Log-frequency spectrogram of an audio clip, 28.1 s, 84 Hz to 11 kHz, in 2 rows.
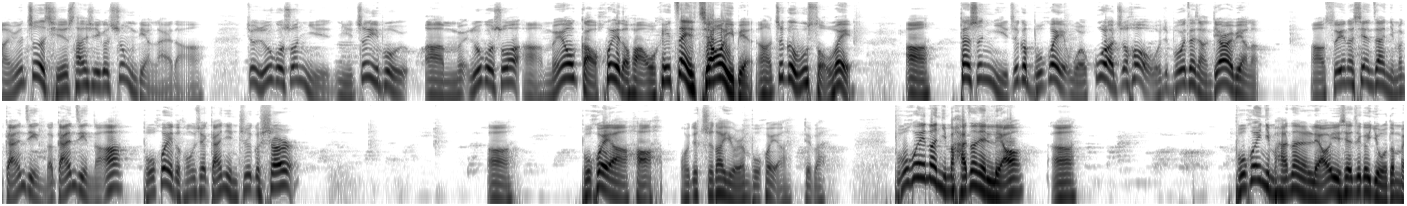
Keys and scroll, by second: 1.5 space, 2.4 ctrl+z, 2.5 space, 4.6 ctrl+z, 4.7 ctrl+z, 5.5 ctrl+z, 7.8-8.8 typing, 10.5 space, 11.7 space, 12.8 space, 14.4 space, 15.0 space, 16.4 space, 17.6 space, 18.2 space, 21.3 space, 21.8 space, 24.0 space, 24.6 space, 26.2 ctrl+z.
